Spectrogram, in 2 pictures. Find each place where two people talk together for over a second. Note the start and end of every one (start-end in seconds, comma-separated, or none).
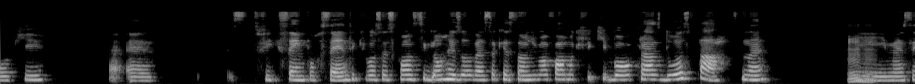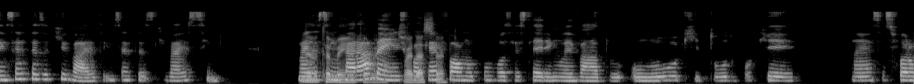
12.2-13.8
